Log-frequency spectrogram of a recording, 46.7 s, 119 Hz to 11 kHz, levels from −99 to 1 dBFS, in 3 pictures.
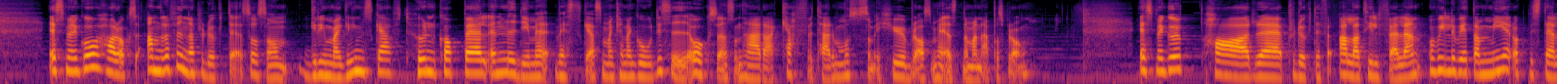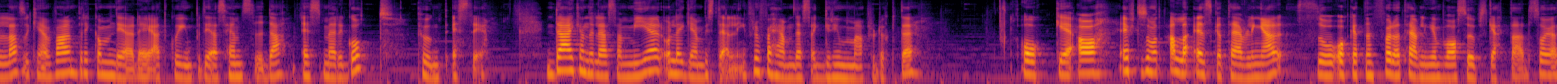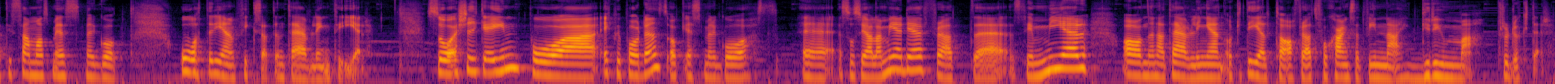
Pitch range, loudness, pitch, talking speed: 175-220 Hz, -26 LUFS, 190 Hz, 170 wpm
